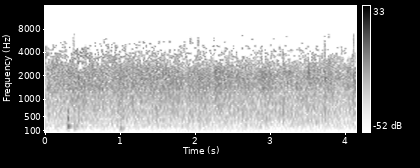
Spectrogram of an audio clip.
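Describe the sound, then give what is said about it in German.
An audience claps steadily for about four seconds, a dense, even wash of many hands with no talking over it, applauding a great-grandmother present in the audience. “Jawohl, ein großer Applaus für die Urgroßmutter.”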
